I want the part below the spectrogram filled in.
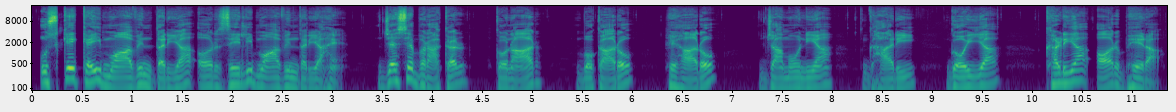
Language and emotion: Urdu, neutral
